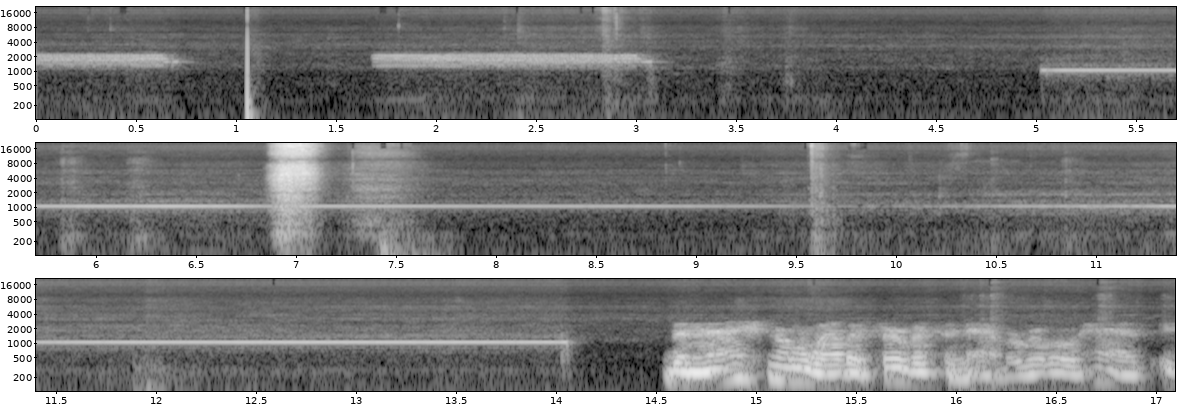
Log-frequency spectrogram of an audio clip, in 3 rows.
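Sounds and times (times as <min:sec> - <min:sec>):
steady warning alarm tone: 0:05.0 - 0:14.1
brief noise bursts: 0:06.8 - 0:07.7.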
